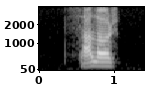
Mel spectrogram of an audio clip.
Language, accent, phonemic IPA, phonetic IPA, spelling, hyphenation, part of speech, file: Armenian, Eastern Armenian, /sɑˈloɾ/, [sɑlóɾ], սալոր, սա‧լոր, noun, Hy-սալոր.ogg
- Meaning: plum (fruit)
